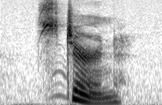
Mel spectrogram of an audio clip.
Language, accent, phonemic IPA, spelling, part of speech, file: English, US, /stɝn/, stern, adjective / noun / verb, En-us-stern.ogg
- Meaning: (adjective) 1. Having a hardness and severity of nature or manner 2. Grim and forbidding in appearance; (noun) The rear part (after end) of a ship or other vessel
